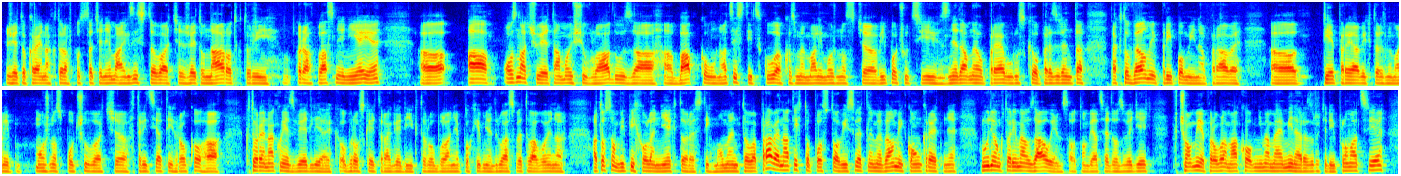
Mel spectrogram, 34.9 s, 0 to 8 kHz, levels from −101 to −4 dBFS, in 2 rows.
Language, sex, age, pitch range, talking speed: Slovak, male, 20-39, 110-125 Hz, 170 wpm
